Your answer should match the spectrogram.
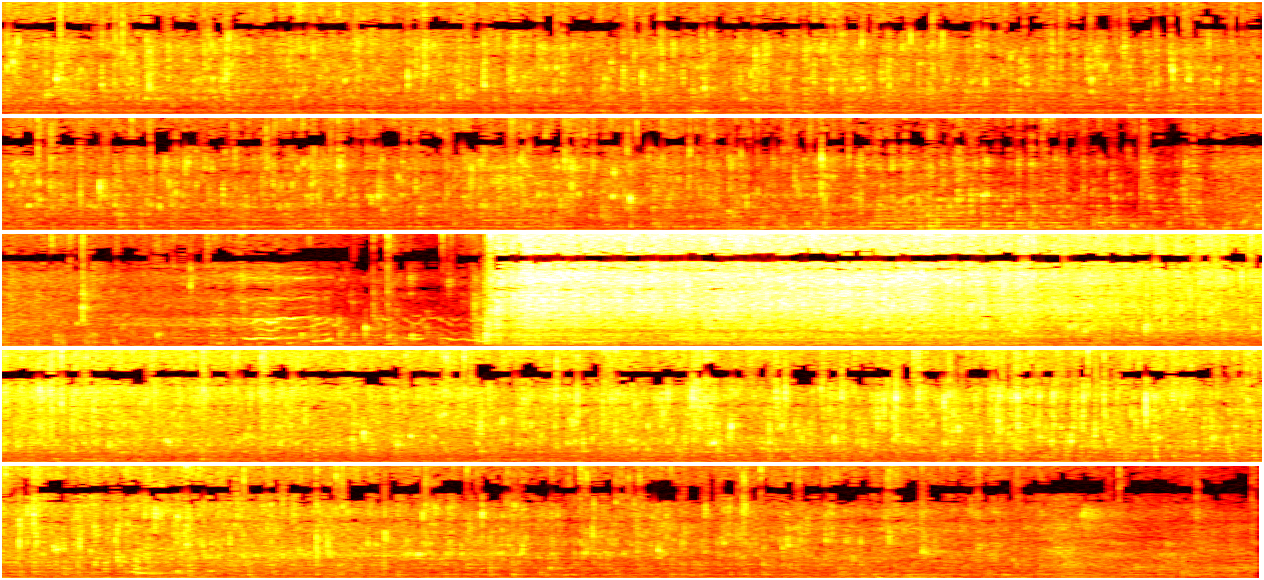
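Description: An old porcelain wall urinal flushing. Steady running water at first, then about halfway a sudden loud rush as water sprays from the spreader at the top of the bowl. The rush eases after a few seconds and settles to water running down the china.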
